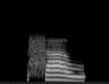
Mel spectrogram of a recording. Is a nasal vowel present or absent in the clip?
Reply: absent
